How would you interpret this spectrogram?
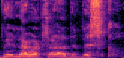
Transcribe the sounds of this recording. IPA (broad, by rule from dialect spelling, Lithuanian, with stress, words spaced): ʋʲiɛˈlʲɛʊ ɐtʲsʲɪˈrɑːdɐ ˈʋʲɪskoː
